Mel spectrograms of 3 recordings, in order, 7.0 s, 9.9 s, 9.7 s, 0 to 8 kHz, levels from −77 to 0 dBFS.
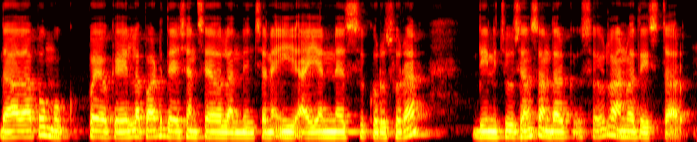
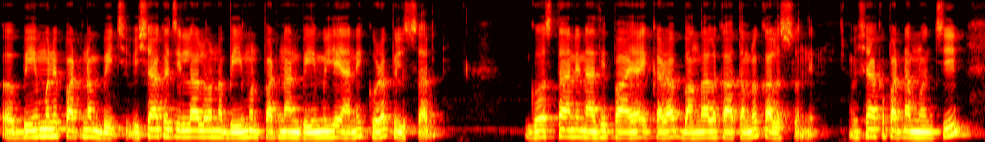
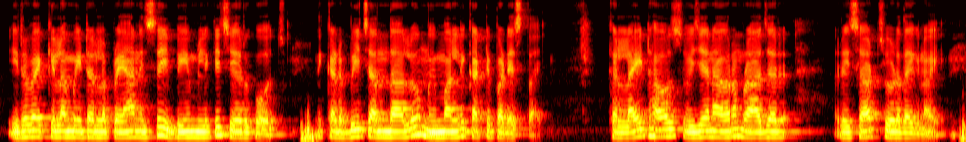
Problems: background sounds at intervals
